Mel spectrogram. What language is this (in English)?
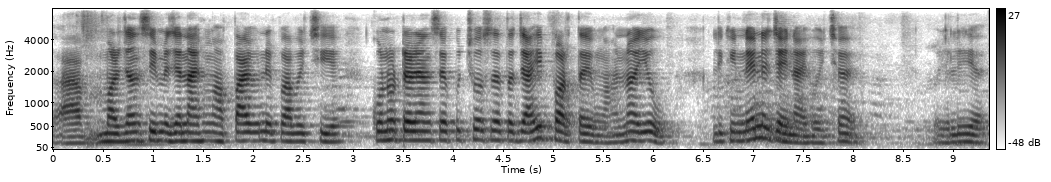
Maithili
